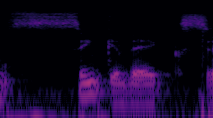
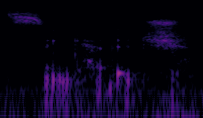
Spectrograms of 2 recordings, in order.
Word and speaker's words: Sienkiewicz: we were calling him Bill Sienkiewicz or something like that. You know what I mean? And it's Sienkiewicz.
